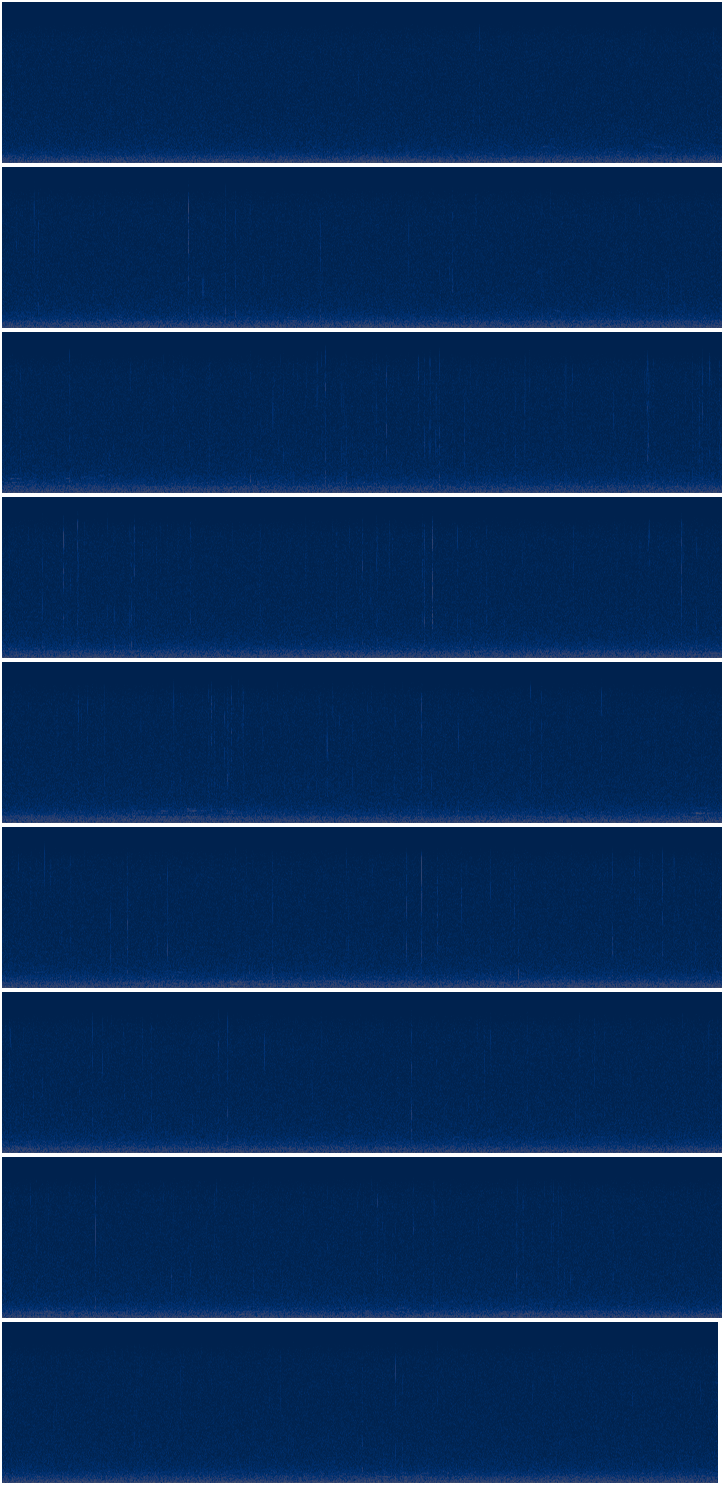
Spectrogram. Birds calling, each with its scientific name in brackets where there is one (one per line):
Canada Goose (Branta canadensis)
